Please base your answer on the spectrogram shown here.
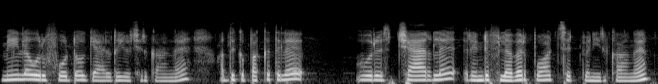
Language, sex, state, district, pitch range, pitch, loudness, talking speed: Tamil, female, Tamil Nadu, Nilgiris, 185-215 Hz, 205 Hz, -16 LUFS, 130 wpm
